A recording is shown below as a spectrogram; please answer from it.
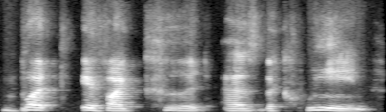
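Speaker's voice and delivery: slow, put-on British accent, half-mocking; sneering at the wrestler's fake British accent, slow mock British; mock British accent as Zelina Vega. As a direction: lampoon her queen's fake British accent, slowly. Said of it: "she's putting on that British accent".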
